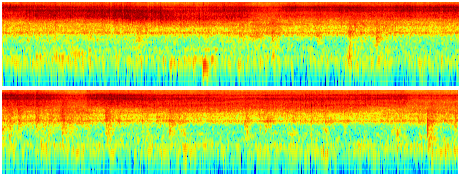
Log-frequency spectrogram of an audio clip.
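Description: Diced carrots, peas, onion and Chinese sausage sizzling as they fry in a hot steel wok, a steady high hiss with occasional light clicks.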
